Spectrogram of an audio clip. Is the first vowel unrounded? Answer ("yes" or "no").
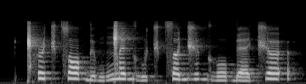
yes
